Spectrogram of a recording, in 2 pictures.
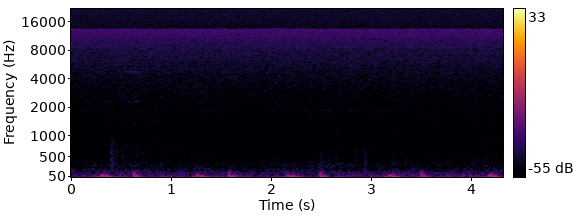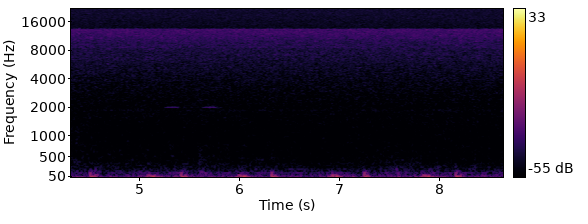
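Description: Soft, steady lub-dub heartbeat at about 66 beats a minute under a low hum, a normal heart rhythm.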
